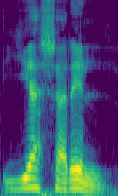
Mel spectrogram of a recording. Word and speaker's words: Israel: te vas a llamar Israel. Que en otras traducciones, con las mismas letras de la palabra Israel, tiene otra pronunciación. También yo puedo decir Yasharel.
